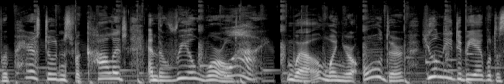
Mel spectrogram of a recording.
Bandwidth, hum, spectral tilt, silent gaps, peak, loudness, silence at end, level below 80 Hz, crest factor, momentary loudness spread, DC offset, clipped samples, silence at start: over 20 kHz; none; -5 dB/octave; none; -2 dBFS; -19 LUFS; 0 s; -44 dBFS; 16 dB; 4 LU; under 0.1%; under 0.1%; 0 s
